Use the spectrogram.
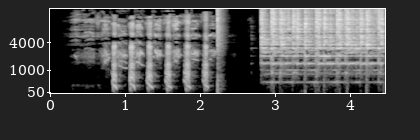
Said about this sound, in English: So more cowbell. More cowbell. Like that's not annoying. More cowbell.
